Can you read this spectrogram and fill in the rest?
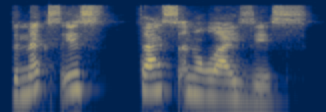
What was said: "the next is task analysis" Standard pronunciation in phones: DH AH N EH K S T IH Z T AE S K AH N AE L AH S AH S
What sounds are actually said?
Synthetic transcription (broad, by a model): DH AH N EH K S T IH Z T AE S AH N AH L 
